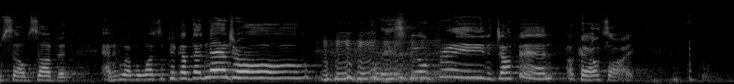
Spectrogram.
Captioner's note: laughter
